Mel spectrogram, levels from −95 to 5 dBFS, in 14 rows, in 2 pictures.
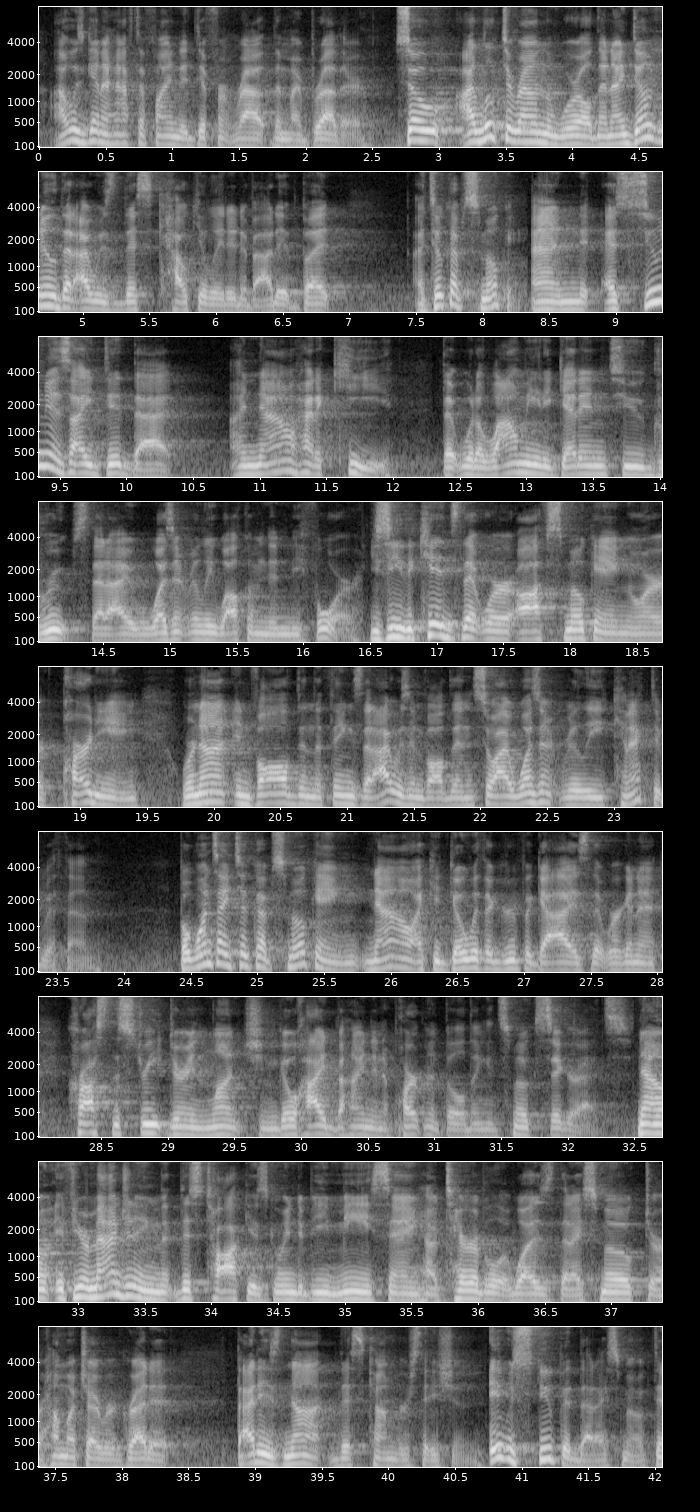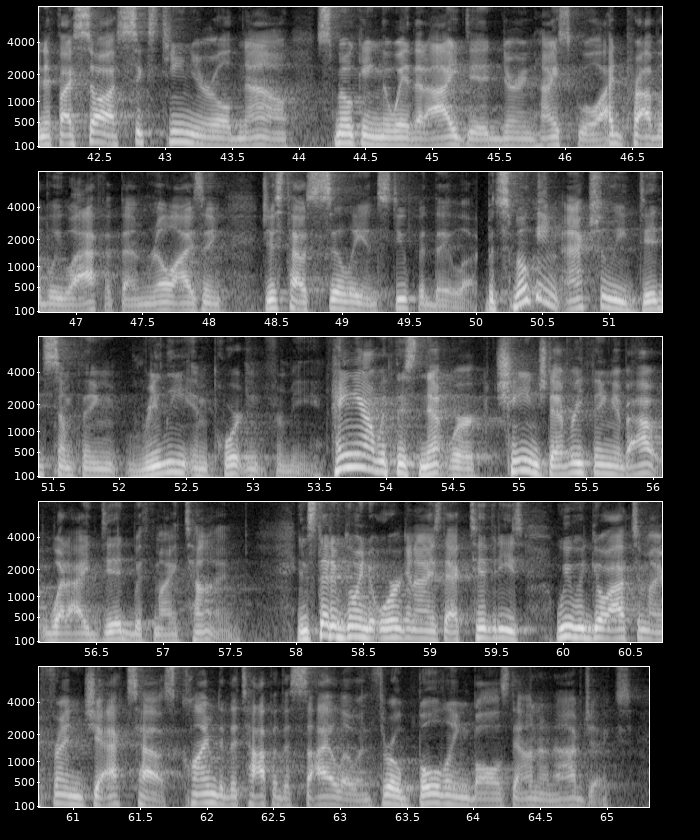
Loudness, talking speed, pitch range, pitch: -17 LUFS, 220 wpm, 105-140 Hz, 120 Hz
